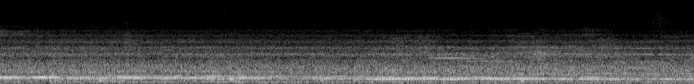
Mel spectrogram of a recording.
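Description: E217-series electric train running slowly into a station, heard from the cab: steady running noise with a low motor whine that slides gradually lower in pitch as the train brakes to a stop.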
